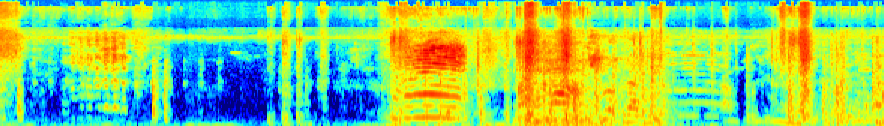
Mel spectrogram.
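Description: Goats bleat loudly several times close by, with people talking in between and over the calls.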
